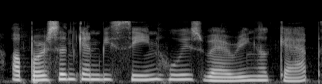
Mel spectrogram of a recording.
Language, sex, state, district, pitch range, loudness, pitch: English, female, Assam, Kamrup Metropolitan, 190-225 Hz, -18 LUFS, 210 Hz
